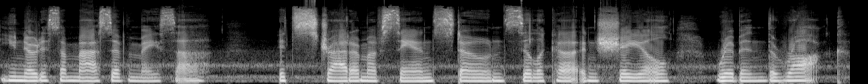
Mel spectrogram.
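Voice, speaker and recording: A woman calmly reading a scripted guided imagery meditation in a soothing, deliberate way. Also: fairly low pitch, creaky, a little hiss or hum. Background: music.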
